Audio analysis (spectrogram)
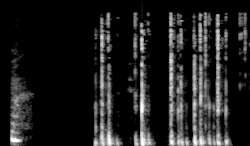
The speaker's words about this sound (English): I hear typing. Who's typing? Not me. That keyboard is mic'd. It's like some really weird Foley. Like sound effects.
